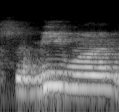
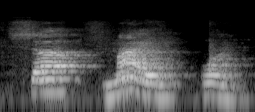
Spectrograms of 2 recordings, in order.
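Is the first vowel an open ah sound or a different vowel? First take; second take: different; ah. First: The first vowel is not an ah sound. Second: The first vowel is an open ah sound. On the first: The speaker calls it wrong. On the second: The speaker calls it right. "All ah sounds"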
